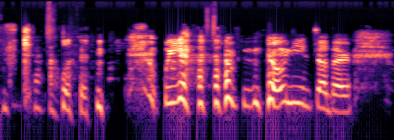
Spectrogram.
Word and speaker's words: Callen: the first uh Talon my my name is Carolyn we have no needs other for so long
